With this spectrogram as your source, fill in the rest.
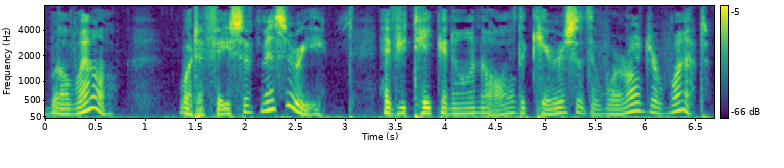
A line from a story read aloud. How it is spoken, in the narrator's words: The doctor laughed at him and said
